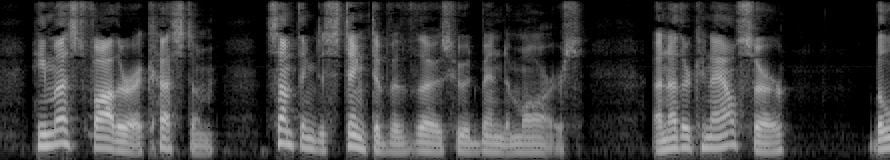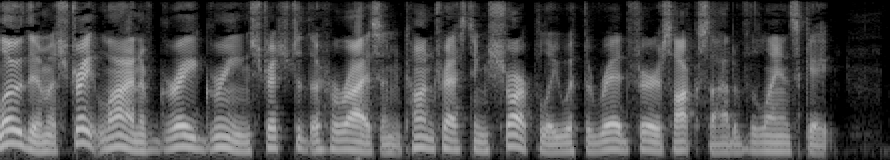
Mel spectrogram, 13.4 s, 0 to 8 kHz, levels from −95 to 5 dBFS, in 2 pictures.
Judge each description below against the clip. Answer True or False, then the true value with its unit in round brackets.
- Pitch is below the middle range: True (125 Hz)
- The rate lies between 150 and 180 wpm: True (175 wpm)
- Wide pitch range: True (5.7 semitones)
